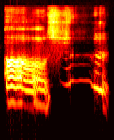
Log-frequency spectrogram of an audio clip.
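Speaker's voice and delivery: half laughing, half crying out. Real, not acted. Reacting to the photo, cry-laughing in disbelief.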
